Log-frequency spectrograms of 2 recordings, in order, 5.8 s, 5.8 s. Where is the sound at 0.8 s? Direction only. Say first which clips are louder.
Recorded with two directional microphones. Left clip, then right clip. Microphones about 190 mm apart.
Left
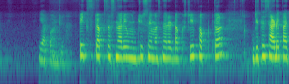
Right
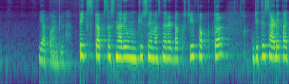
Right 6 dB; 55° right (ahead or behind).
